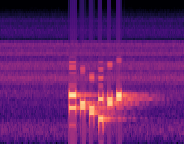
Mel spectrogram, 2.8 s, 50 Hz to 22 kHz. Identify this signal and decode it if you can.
Multi-frequency trunk signalling (R1, as on North American trunks), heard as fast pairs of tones, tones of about 70 ms. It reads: KP 6370 ST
